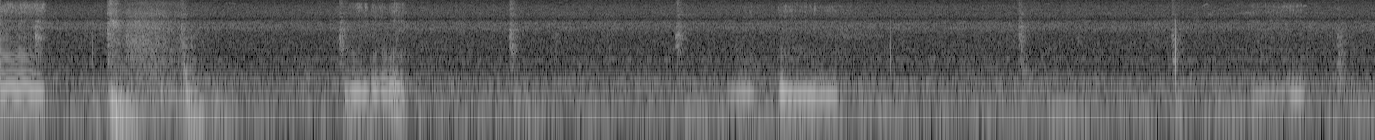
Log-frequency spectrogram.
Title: my cat snoring 🐾💕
